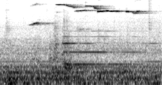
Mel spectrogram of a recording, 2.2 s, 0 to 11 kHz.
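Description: Elevator chime of a 1997 Otis Series 1 hydraulic elevator ringing once, a little under a second in, and fading, as the car doors slide open with high, thin squeaks.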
